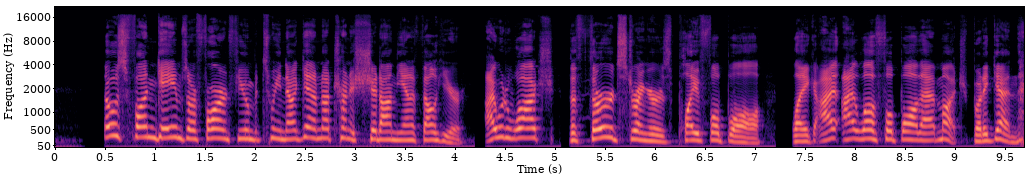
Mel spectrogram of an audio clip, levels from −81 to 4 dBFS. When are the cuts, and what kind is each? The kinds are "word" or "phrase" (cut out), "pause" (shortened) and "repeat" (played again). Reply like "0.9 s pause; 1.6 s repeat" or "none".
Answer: 4.2 s pause; 5.0 s pause; 7.2 s pause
